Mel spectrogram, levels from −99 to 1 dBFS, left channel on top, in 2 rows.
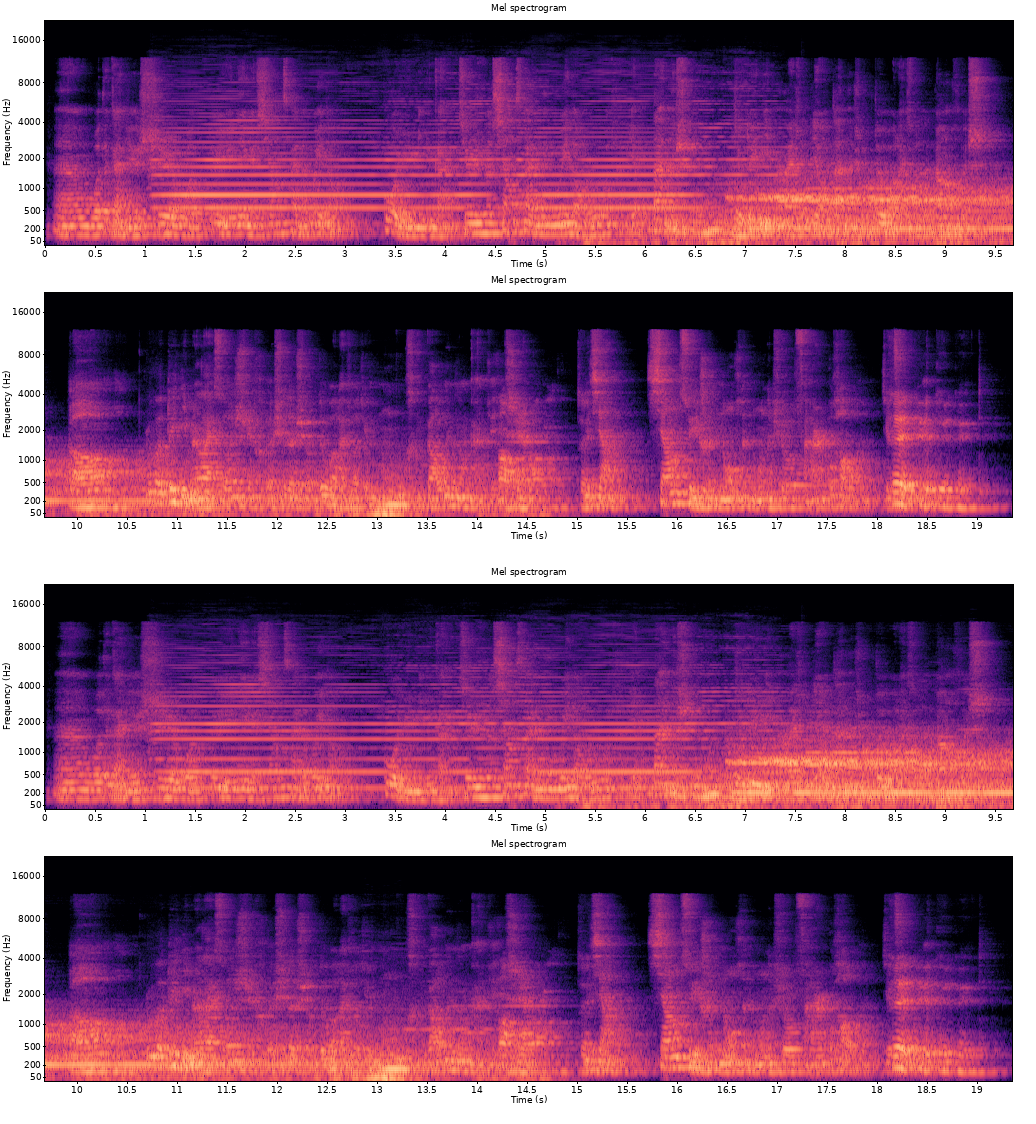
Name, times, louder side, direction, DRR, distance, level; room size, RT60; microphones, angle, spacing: voice 1, 0.1-3.0 3.4-6.6 6.9-9.4 10.7-14.6 15.1-15.4 15.7-18.5, left 1 dB, 50° left, -2 dB, 0.9 m, -23 dB
Bowed string instrument, 1.0-7.7, left 2 dB, 10° left, 0.9 m, -28 dB
sound 1, 5.1-14.7, right 3 dB, 80° right, 0.4 m, -22 dB
voice 2, 9.9-10.5 14.2-15.2 18.1-19.0, left 2 dB, 30° left, 1 dB, 0.5 m, -23 dB
5.4 x 3.5 x 2.4 m, 0.88 s
head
